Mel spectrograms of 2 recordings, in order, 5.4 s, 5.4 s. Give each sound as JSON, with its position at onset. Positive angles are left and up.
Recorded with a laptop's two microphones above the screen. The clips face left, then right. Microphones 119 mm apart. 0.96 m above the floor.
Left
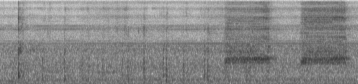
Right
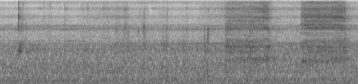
{"t": 0.3, "sound": "running footsteps", "side_deg": 60, "distance_m": 1.8}
{"t": 3.1, "sound": "a bird", "side_deg": 60, "distance_m": 1.1}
